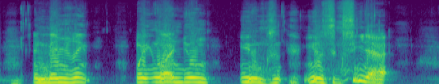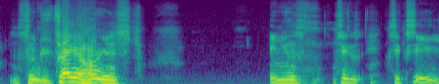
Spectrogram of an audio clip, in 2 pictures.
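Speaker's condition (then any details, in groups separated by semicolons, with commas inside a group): Dystonia; neurological condition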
